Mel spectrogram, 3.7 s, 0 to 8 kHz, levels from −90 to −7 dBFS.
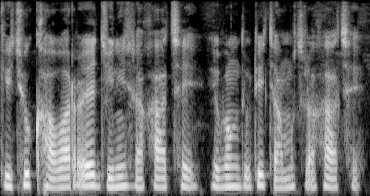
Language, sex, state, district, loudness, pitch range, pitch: Bengali, male, West Bengal, Alipurduar, -18 LUFS, 140-155 Hz, 150 Hz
